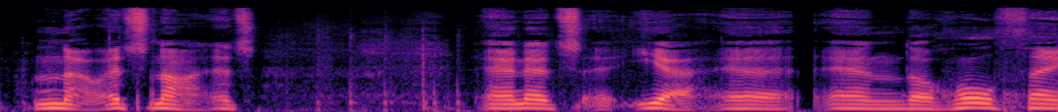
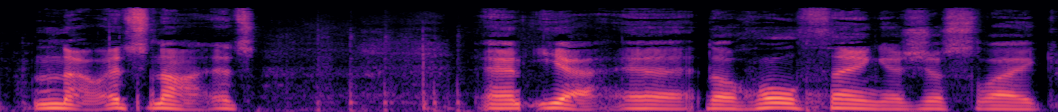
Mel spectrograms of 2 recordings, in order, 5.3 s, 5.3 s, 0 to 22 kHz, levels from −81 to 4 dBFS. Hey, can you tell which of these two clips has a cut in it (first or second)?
second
